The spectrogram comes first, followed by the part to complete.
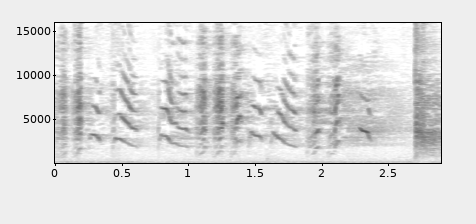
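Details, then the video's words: Song of a male ashy drongo: quick series of sharp descending chirps, each a high slurred note repeated roughly twice a second, ending in a short harsh rasping burst. "Burung Srigunting abu jantan"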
